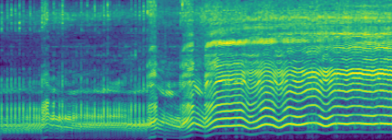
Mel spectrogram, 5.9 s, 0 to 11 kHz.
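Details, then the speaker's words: Husqvarna 371xp with new pop-up piston, 28-inch bar, hard wood, about 35 °C: runs great, then on an underbuck goes randomly lean, pitch surging, and will not return to idle; owner suspects dirt in carburetor. "then I do an underbuck the saw goes randomly lean and will not return back to idle um I don't know what the deal is maybe there's something going on with this carburetor"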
